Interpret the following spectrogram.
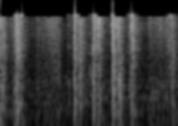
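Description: Tarot cards being shuffled by hand, the deck giving a run of sharp, uneven clicks and slaps, about four a second.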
